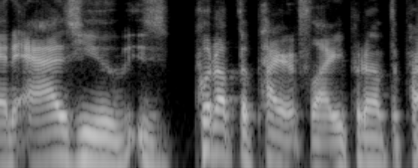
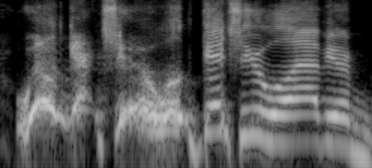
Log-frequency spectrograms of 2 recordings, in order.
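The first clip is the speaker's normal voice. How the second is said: very high, squeaky, swooping, menacing voice; 11 semitones higher than usual. Voicing the shot fat man as he threatens the players: fat man threatening the party. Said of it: "And he's like".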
